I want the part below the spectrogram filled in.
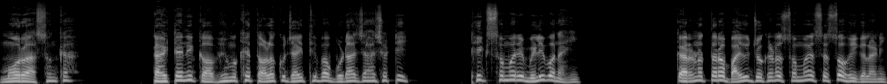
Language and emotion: Odia, fearful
